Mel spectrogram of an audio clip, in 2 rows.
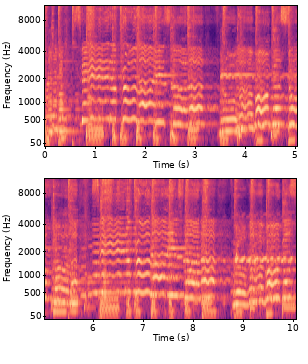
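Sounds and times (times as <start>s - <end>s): live band music: 0.0s - 10.0s.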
